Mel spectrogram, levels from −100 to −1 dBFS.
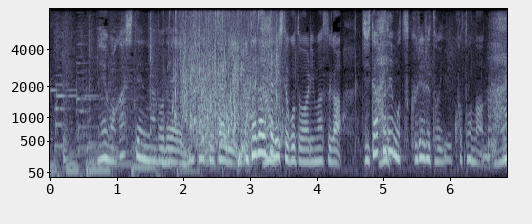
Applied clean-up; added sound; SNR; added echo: none; Bathtub (filling or washing) / Splash, splatter; 2 dB; none.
